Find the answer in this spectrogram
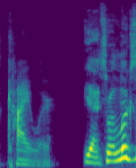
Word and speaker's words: Chyler: It's Chyler spelled with Leigh. a C-H-Y, but it's Chyler.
